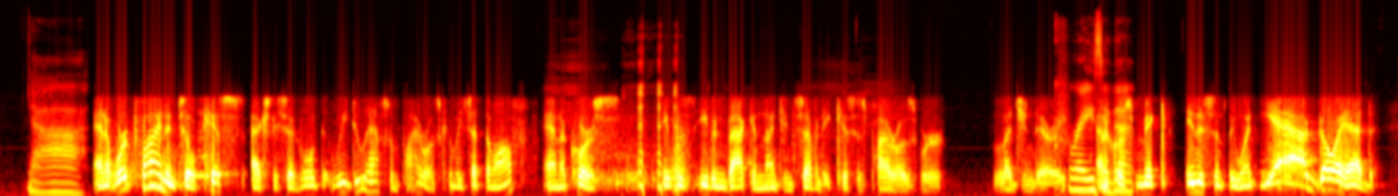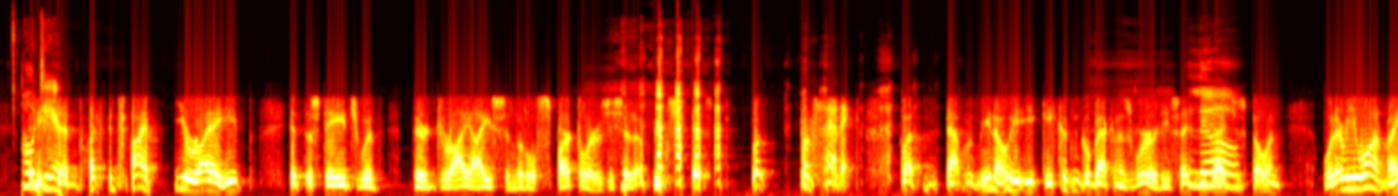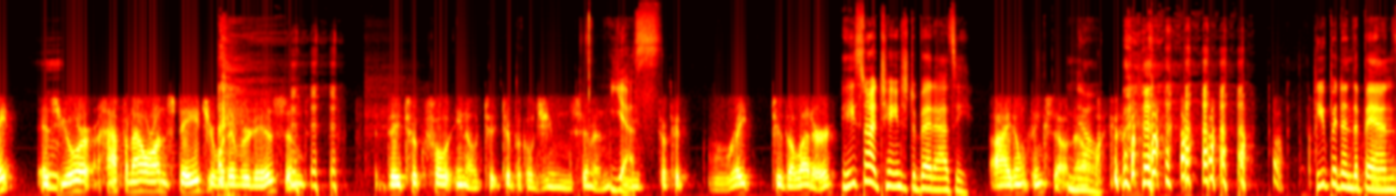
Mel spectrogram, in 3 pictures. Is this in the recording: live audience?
no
